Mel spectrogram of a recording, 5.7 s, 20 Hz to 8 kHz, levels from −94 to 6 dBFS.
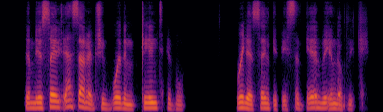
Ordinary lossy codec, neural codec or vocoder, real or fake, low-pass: none; codec, 16 kHz, 0.5 kbps, FreqCodec, larger model; fake; none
